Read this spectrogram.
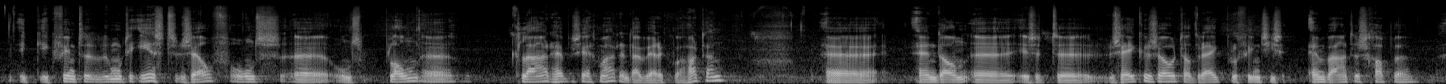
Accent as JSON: {"language": "Dutch", "region": "Groningen", "country": "Netherlands", "lives_now": "The Hague, Netherlands", "said": "Nou, weet je, ik kom oorspronkelijk uit Groningen. Ik woon al heel lang in Den Haag."}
